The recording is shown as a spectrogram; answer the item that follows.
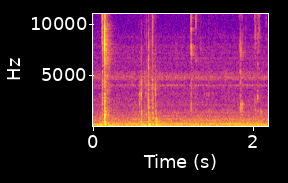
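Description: A few keystrokes on a computer keyboard: one sharp click just after the start, then a couple of lighter ones about half a second later.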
